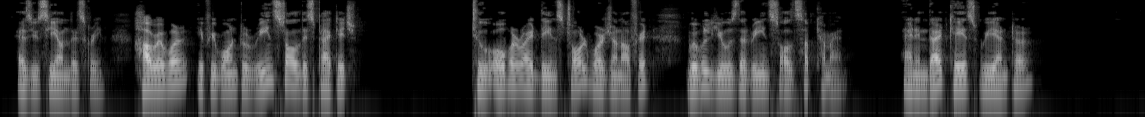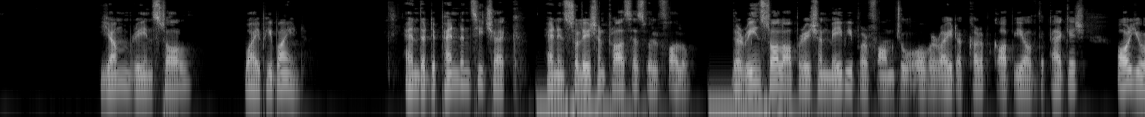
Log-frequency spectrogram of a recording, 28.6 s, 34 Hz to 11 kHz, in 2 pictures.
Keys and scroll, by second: 11.2 Up, 11.7 Left.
